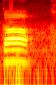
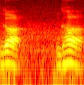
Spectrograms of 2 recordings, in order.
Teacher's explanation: অঘোষ বলেছি তো, অঘোষ হচ্ছে প্রথম দুটো, ওই যে বর্গের 3 4 5 হচ্ছে ঘোষ, 3 4 5 ঘোষ, আর প্রথম দুটো হচ্ছে আপনার অঘোষ, ঠিক আছে। মানে প্রথম দুটো উচ্চারণ করতে ক আর খ যখন উচ্চারণ করছেন তখন দেখুন আপনার বেশি গম্ভীর ধ্বনি আসে না, ক খ গ, এই গটা যখন উচ্চারণ হালকা তোমার আপনার গম্ভীর আসে, গ ঘ, ওই যে গম্ভীর ধ্বনি নির্গত হচ্ছে না হালকা করে, সেই জন্য এটাকে বলছে ইসে ঘোষ, আর আগের দুটোকে বলছে অঘোষ, ঠিক আছে।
